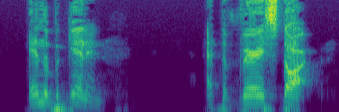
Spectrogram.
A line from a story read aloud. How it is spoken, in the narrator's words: they cried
